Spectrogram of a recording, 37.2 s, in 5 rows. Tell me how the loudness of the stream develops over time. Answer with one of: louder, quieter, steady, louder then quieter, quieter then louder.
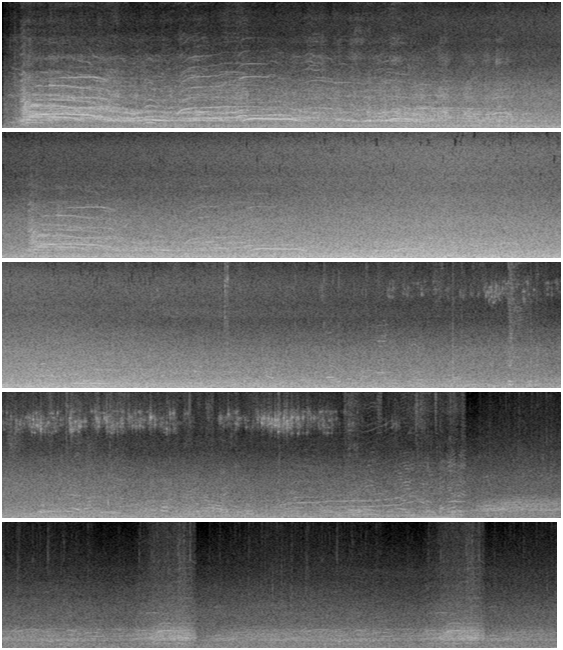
louder then quieter.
